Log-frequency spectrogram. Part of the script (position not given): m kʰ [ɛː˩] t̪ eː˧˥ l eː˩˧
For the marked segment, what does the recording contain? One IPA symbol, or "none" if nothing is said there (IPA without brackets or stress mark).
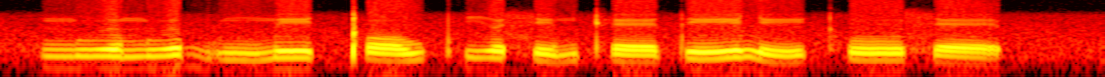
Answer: ɛː˩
